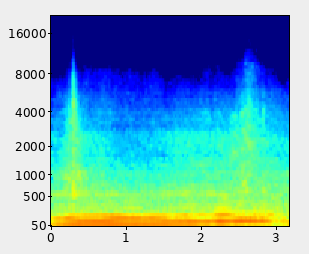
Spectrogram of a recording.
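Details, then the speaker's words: 2012 BMW F30 328i N20 turbo after turbo rebuild (boost leak, wastegate rattle), new oil seals, engine and gearbox mounts, oil service: smooth steady drone while driving, previous turbo noise gone, fewer vibrations; normal. "bro do you notice that the sound that the turbo was making is gone yeah and the sound is a bit different"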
